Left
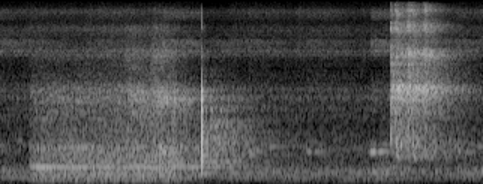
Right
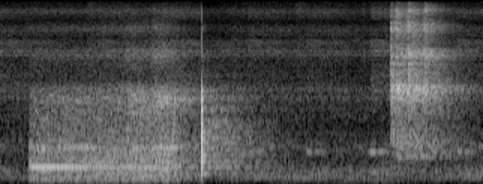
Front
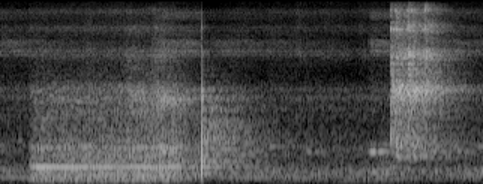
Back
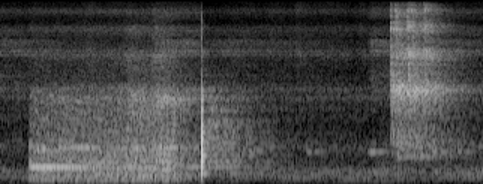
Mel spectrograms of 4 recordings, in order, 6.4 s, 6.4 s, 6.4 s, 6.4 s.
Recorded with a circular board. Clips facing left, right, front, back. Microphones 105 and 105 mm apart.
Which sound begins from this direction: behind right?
Running footsteps, at 0.4 s.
